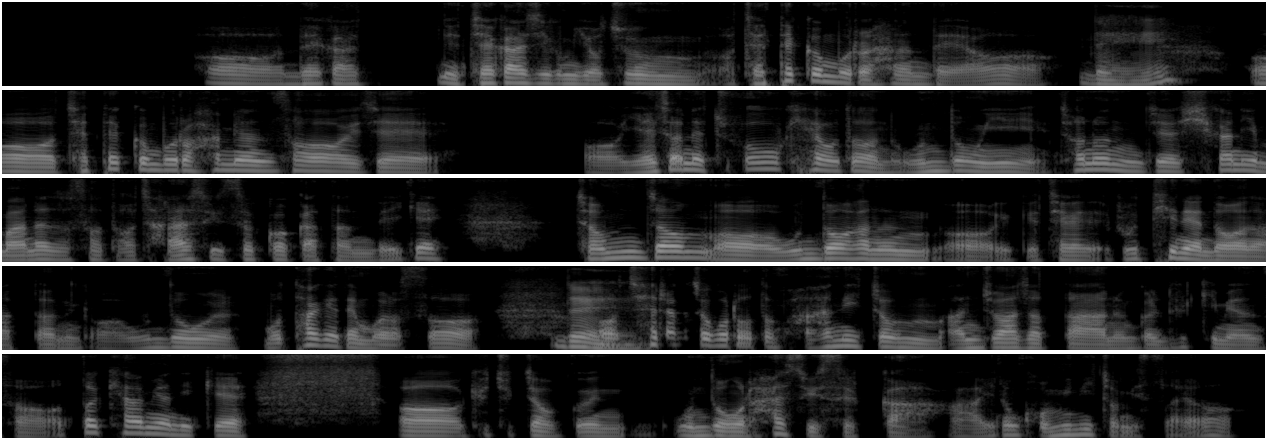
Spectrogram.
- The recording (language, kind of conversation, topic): Korean, advice, 바쁜 일정 때문에 규칙적으로 운동하지 못하는 상황을 어떻게 설명하시겠어요?
- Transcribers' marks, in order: none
